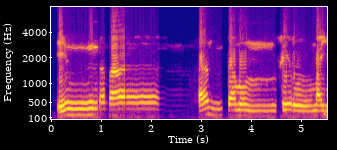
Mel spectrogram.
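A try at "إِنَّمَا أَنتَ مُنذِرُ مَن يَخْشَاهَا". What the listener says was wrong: Zal, kembali zal lagi. Munziru, bukan munsiru, bukan munziru, zi.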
